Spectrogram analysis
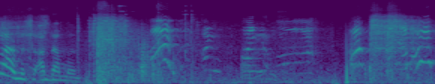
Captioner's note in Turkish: gürültü patirti sesleri̇; bağrişma sesleri̇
